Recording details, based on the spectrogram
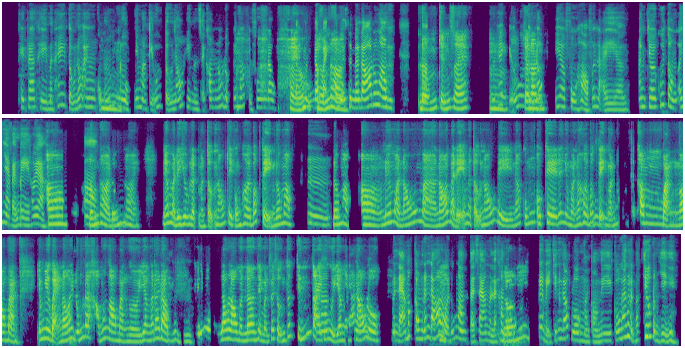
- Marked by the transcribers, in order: distorted speech; other noise; laughing while speaking: "mình"; laughing while speaking: "hông?"; other background noise; laugh; chuckle; laughing while speaking: "mình bắt chước làm gì?"
- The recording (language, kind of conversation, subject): Vietnamese, unstructured, Bạn có thích khám phá món ăn địa phương khi đi đến một nơi mới không?
- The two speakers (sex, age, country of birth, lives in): female, 20-24, Vietnam, Vietnam; female, 35-39, Vietnam, Vietnam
